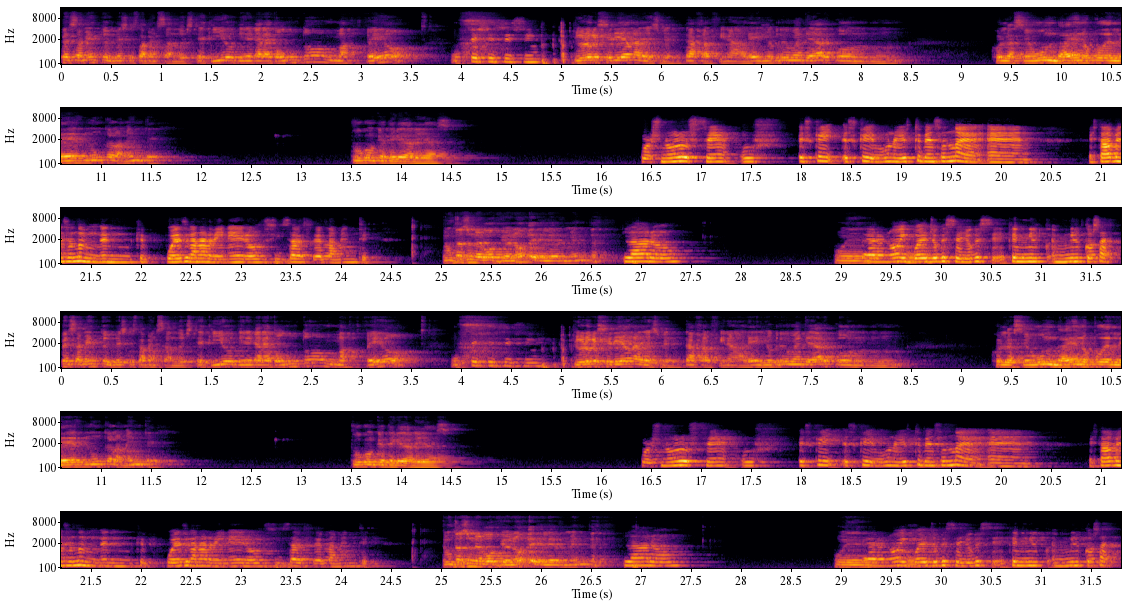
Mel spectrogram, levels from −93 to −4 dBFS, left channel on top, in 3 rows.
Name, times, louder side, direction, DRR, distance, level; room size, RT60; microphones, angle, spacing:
voice 1, 0.0-3.5 3.9-4.4 5.1-8.4 9.3-11.6 13.5-14.5 25.0-26.6 26.9-27.0 28.9-29.3 29.6-29.8, equal, 35° right, 4.0 m, -25 dB
voice 2, 4.1-4.9 16.4-20.3 20.9-24.3 25.7-25.8 26.8-27.4 29.2-31.7, left 5 dB, 90° left, 0.6 m, -22 dB
20.5 x 14.5 x 3.3 m
head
